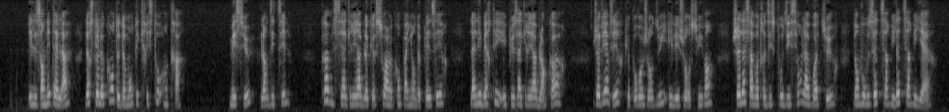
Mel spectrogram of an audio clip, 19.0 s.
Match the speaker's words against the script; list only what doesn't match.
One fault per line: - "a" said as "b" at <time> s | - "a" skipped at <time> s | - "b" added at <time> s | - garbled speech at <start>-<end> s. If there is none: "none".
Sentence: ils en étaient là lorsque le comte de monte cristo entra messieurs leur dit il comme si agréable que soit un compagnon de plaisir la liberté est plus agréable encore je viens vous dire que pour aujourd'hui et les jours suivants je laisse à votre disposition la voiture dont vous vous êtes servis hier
- "vous" skipped at 12.2 s
- "êtes servis" added at 18.0 s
